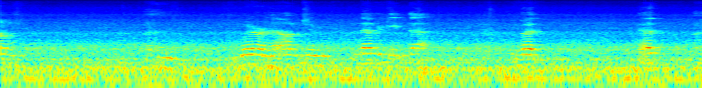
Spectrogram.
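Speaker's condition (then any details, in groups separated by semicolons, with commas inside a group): Cerebral palsy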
